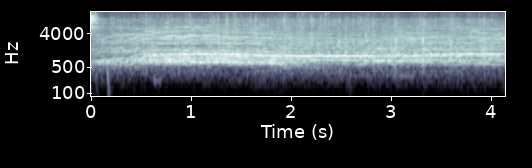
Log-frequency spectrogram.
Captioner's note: crowd cheering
